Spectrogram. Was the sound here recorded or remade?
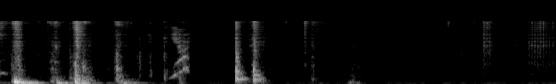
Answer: remade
